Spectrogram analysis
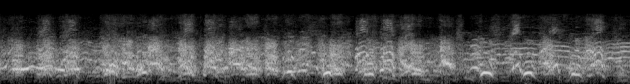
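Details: Trained hunting dogs on a wild boar hunt at Anyer, Banten, Indonesia, barking and yelping together in an excited pack, with overlapping high yips and short barks throughout and voices mixed in.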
